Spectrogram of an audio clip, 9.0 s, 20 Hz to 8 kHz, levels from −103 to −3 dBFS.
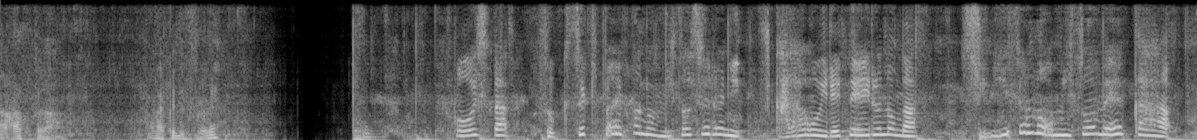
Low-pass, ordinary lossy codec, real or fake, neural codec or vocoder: none; none; fake; codec, 16 kHz, 4.8 kbps, FACodec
